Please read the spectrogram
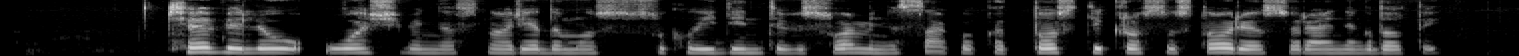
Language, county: Lithuanian, Vilnius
